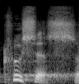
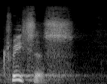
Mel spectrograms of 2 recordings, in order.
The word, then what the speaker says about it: Croesus: Sardis was once the capital of an ancient kingdom called Lydia, which was ruled over by a very powerful and wealthy king named Croesus, or sometimes it's pronounced Croesus.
